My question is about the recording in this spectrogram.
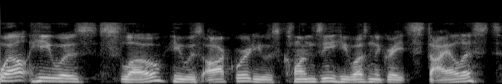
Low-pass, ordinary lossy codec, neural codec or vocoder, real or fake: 7.2 kHz; AAC, 32 kbps; none; real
